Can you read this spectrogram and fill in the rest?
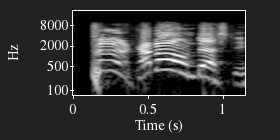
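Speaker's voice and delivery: huge high-pitched driving yell; calling out to a mule. Retold or imitated. Farmer calls his mule the fourth time, shouting. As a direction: bellow the name to make the animal pull. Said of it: "When he called him Dusty".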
